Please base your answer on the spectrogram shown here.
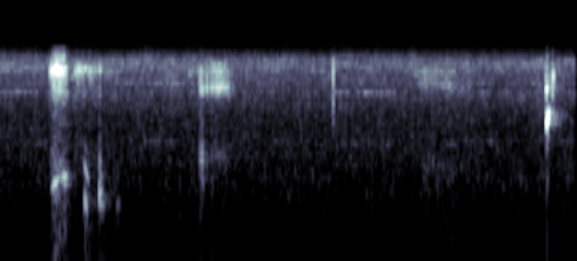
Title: gets the hiccups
